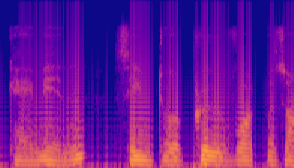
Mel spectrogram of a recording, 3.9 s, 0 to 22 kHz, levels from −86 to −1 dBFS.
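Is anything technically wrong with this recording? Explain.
Yes, there's a block size mismatch (padded) throughout the speech: short blocks, which fits 256-sample writes, get zero-filled gaps, giving a 100 Hz buzz and slowing everything to about 0.53x with the timbre kept.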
